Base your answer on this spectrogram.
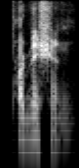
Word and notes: permission: American English

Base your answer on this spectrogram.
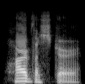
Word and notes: harvester: American English

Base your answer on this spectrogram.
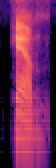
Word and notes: hymn: American English

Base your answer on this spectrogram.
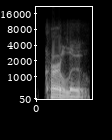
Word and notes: curlew: American English

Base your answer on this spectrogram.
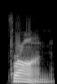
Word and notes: thrawn: American English

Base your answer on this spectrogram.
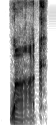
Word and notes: Waac: British English

